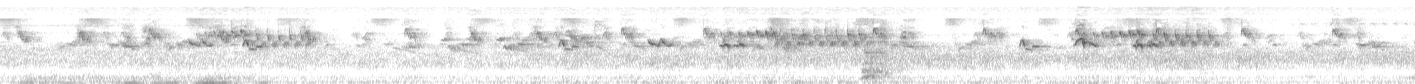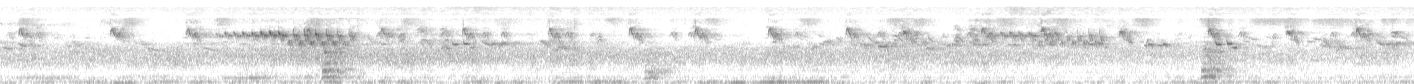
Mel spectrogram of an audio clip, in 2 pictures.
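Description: Sparrows chirping: many short, faint calls with a few rapid trills, over a low background rumble.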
